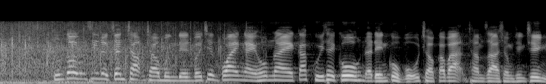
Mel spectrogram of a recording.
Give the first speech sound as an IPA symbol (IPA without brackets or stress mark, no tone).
t͡ɕ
